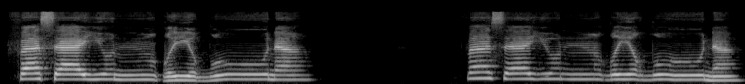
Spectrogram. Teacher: اور اظہار کا کیا مطلب ہے کہ ہم نون ساکن کی آواز کو کلیئر کر کے پڑھ دیں گے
